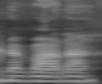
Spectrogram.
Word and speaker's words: Nevada: up so Nevada and then do you say Nevada or Nevada I think I say Nevada and yeah and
